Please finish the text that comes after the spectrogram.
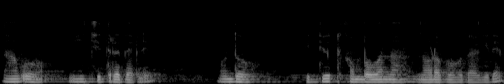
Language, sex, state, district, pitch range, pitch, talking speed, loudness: Kannada, male, Karnataka, Mysore, 110-125 Hz, 120 Hz, 85 wpm, -35 LUFS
